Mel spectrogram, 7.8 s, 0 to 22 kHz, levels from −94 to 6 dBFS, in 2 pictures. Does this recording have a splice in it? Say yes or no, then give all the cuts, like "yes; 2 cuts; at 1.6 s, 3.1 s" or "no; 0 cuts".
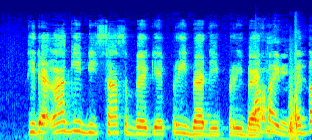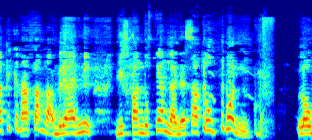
yes; 1 cut; at 3.2 s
